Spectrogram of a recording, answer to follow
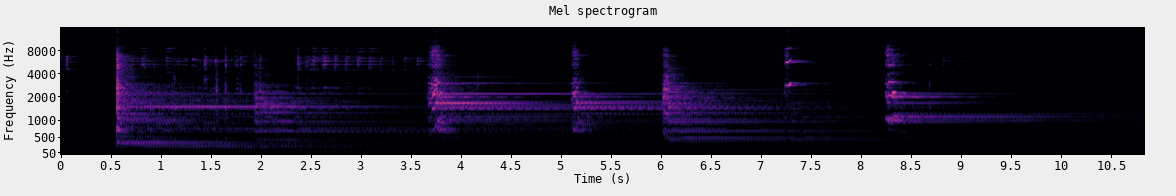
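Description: Prepared electric guitar struck about seven times, each hit ringing out in several bell-like tones that slowly die away, played through effects pedals.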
